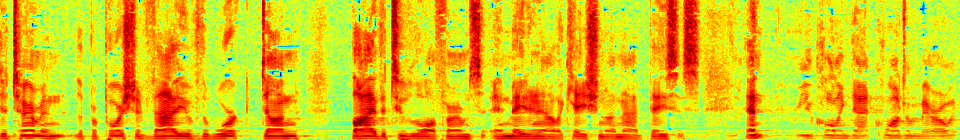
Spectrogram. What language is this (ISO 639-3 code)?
eng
